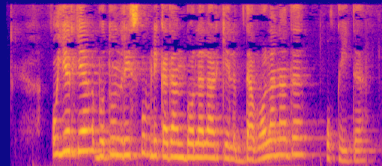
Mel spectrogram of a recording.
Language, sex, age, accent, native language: Uzbek, female, 30-39, Farg'ona, Uzbek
